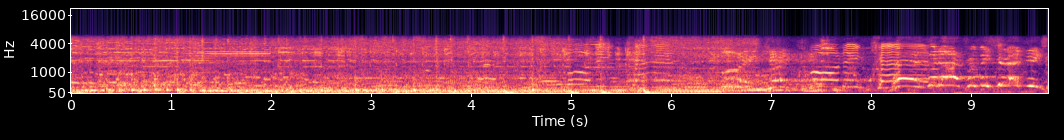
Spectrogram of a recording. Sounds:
Music, Speech

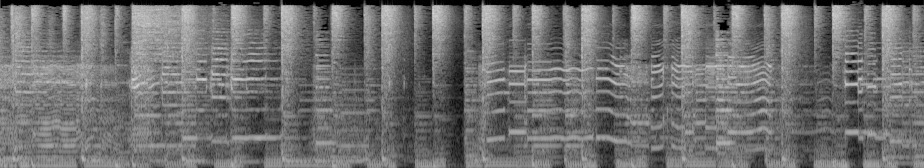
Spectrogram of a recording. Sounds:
Music, Blues

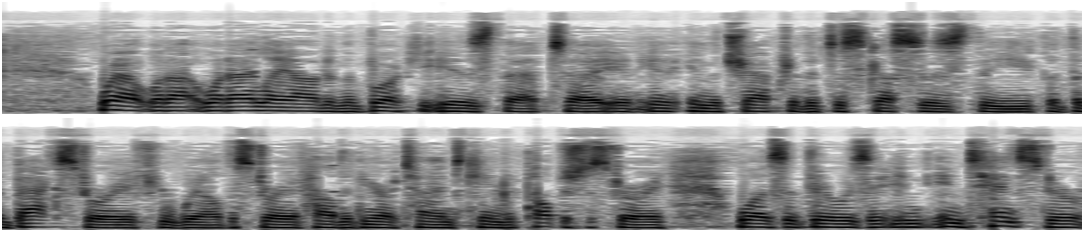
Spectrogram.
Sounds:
Speech

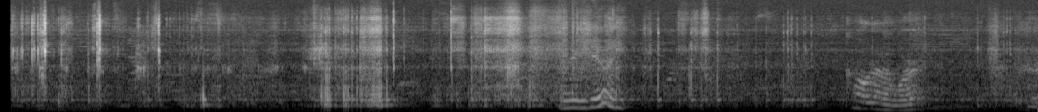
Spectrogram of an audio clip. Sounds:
Speech

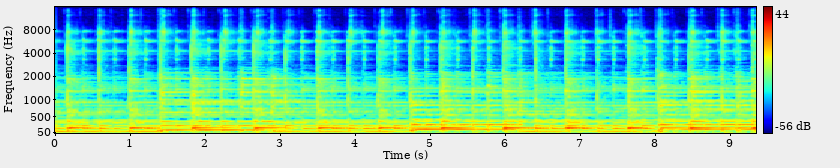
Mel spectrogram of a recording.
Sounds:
Music

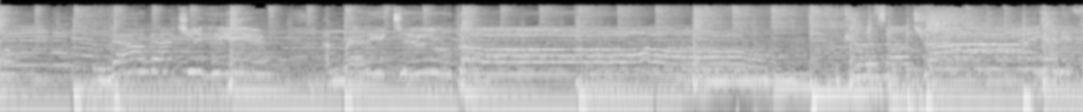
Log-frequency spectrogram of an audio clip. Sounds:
Music

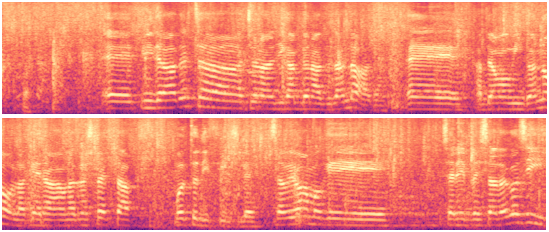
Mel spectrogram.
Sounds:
Speech

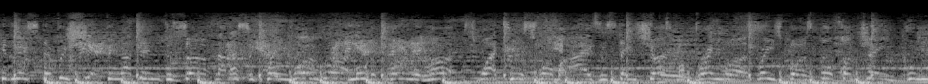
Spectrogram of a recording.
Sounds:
Music, Rapping

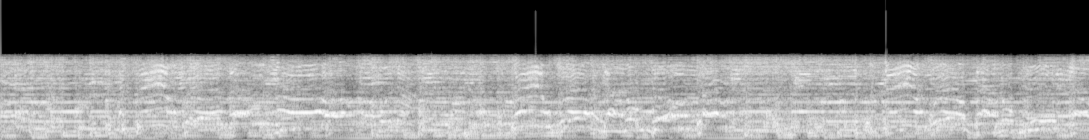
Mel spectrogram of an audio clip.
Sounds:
Music

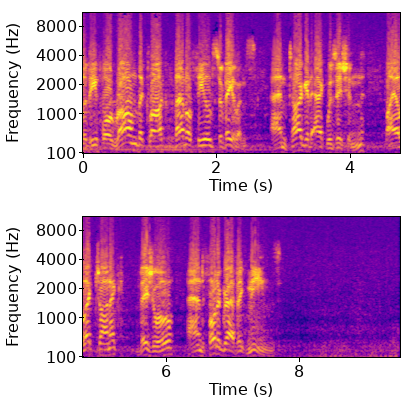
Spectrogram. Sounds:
airplane, Aircraft, Vehicle, outside, urban or man-made, Speech

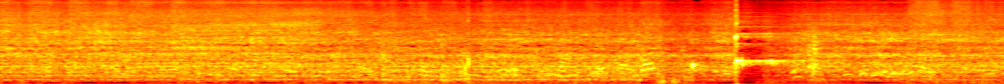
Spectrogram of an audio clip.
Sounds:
Steam, Hiss

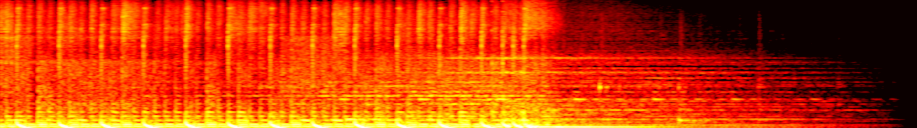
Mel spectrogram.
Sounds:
Music

